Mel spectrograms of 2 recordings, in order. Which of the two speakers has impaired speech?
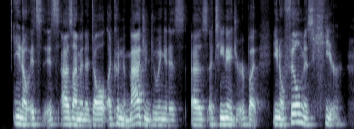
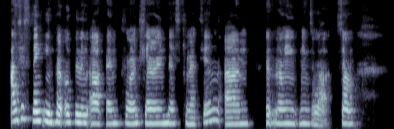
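The second: Moebius syndrome; facial difference.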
